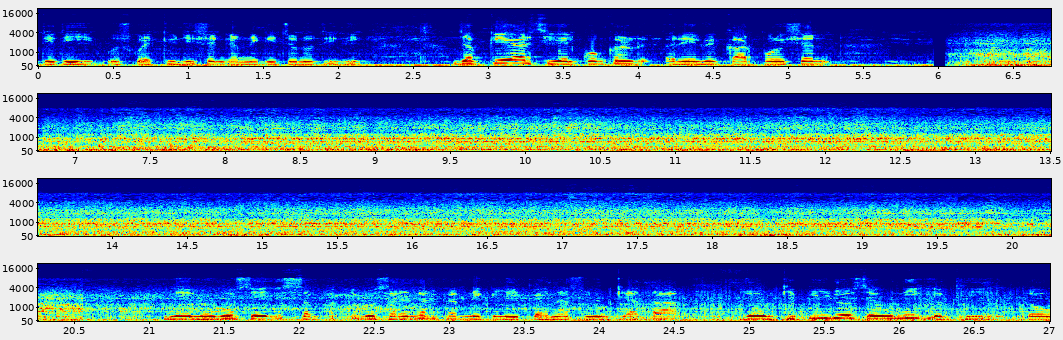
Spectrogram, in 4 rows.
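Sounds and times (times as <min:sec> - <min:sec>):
train wheel and track noise: 0:05.5 - 0:27.0.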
